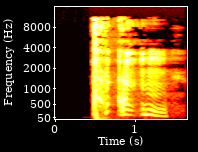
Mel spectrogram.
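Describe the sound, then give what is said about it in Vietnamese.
An embarrassed man gives a light, voiced cough like throat-clearing, in three quick bursts on its own. “Huyết Bào Nhân nghe vậy thì ho nhẹ một tiếng, có chút xấu hổ nói”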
